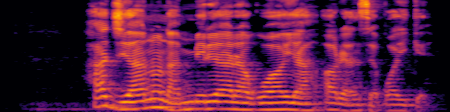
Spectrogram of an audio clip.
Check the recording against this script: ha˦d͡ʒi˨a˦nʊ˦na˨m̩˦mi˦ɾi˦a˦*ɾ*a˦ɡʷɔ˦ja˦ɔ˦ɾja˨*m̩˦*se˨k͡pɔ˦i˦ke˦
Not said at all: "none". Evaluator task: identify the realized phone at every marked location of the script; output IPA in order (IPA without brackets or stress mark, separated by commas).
ɾ, n̩˦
